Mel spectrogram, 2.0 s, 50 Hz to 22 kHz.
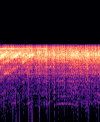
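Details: Axial XR10 stock front axle gearbox with ceramic flange bearings, spun: fast, gritty, growly ratcheting with a thin squeal as the gears have too much play; a failed bearing is suspected.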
